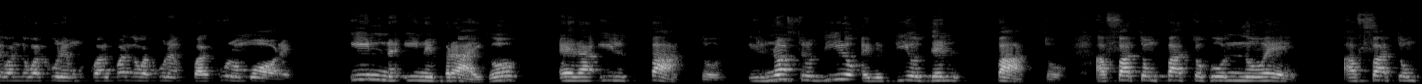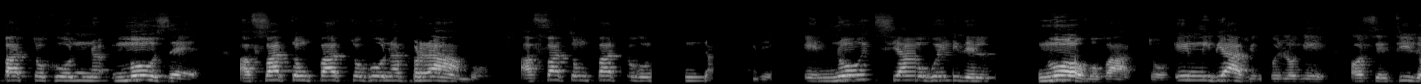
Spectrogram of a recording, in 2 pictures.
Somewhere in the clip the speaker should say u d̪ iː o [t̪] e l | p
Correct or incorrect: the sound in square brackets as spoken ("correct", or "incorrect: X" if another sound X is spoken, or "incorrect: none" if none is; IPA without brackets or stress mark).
incorrect: d̪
